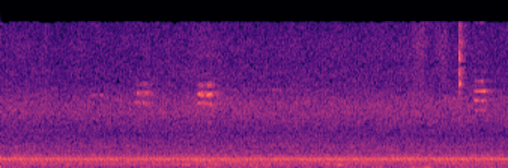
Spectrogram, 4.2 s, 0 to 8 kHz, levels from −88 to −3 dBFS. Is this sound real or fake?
real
